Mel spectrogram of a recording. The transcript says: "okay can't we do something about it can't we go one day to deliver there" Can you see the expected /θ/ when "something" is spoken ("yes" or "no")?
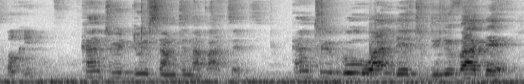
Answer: no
